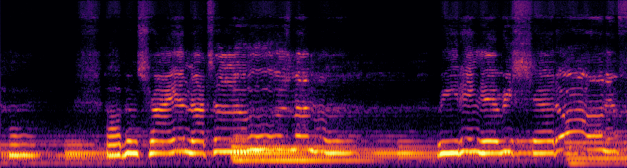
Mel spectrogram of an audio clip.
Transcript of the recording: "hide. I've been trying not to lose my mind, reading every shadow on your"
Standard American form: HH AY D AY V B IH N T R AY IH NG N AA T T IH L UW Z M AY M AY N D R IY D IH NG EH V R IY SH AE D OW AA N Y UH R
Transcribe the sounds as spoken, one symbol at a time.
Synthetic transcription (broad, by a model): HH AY AY V B IH N T R AY IH NG N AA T T IH L UW Z M AY M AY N R IY D IH NG EH V R IY SH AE D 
